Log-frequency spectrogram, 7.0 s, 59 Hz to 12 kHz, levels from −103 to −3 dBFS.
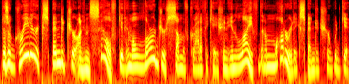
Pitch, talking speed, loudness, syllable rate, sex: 185 Hz, 180 wpm, -20 LUFS, 5.6 syllables/s, male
